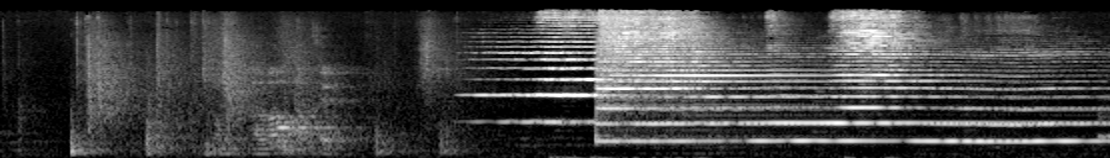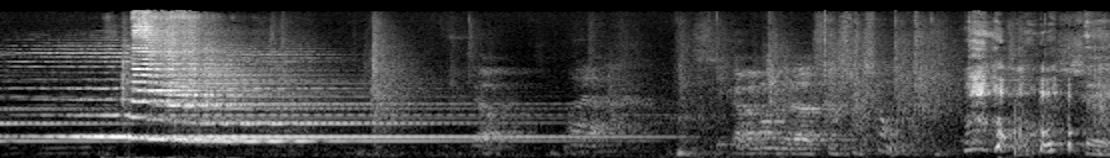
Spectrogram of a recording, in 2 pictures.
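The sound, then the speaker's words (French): A loud, sustained metallic gong-like tone with a harsh buzzing rattle rings for several seconds from a tam (gong) loudspeaker designed by Martenot, buzzing as the screw fixing it to the motor is loosened; the pitch shifts once midway, framed by scattered knocks and handling clicks. “Donc quand je la dévisse, ça fait aussi zinguer le système qui maintient normalement le tam.”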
